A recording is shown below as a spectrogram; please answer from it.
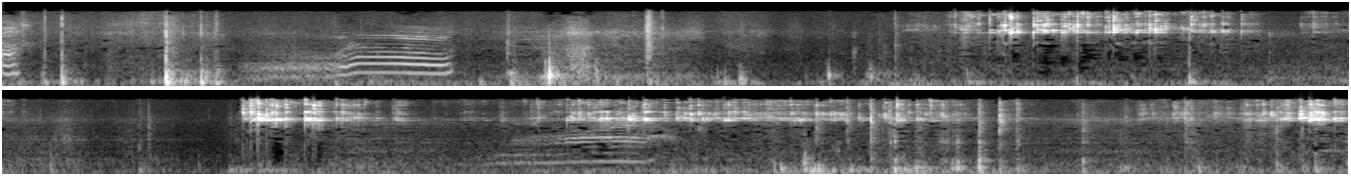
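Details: Cornish Rex kittens (Felis catus) at play give short, thin meows that rise and then drop, amid rattling and jingling.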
